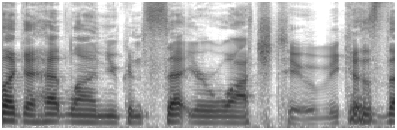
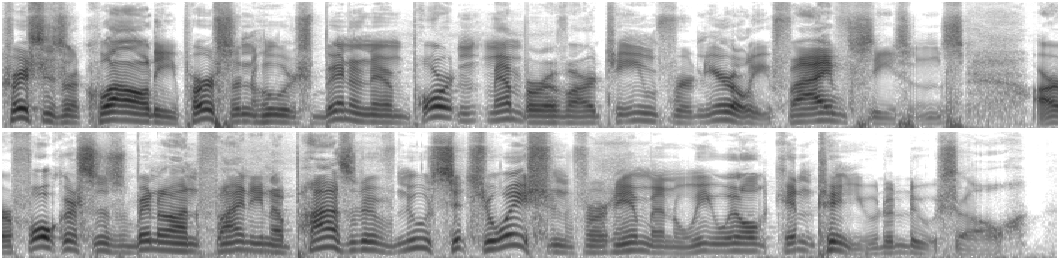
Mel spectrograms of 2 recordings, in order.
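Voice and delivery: put-on grizzled old prospector voice. Reading a press release aloud: grizzled old prospector voice. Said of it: "You kinda sound like a grizzled old prospector".

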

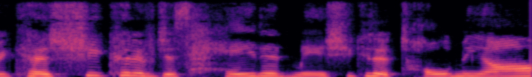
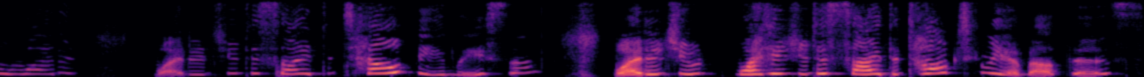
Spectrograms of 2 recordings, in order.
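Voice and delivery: put-on small tearful voice, much higher; 11 semitones higher than usual. Retelling the listener's question to her, imitating a tearful little Jeannie voice. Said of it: "with this little Jeannie voice and tears in her eyes".

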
